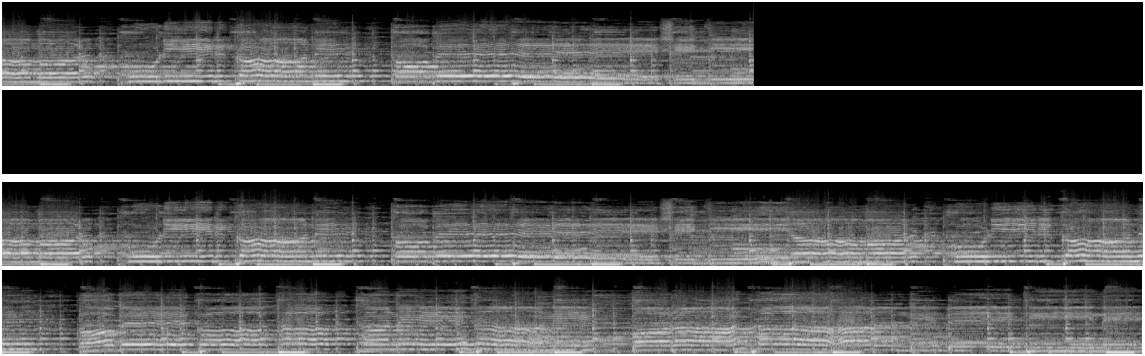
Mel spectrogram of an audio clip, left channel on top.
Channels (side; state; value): left; drops out; at 7.6 s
